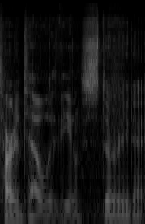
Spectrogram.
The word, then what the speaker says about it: Starita: Star? Ita. Ita. Starita. Starita. Starita. It's less Japanese. More Starita.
